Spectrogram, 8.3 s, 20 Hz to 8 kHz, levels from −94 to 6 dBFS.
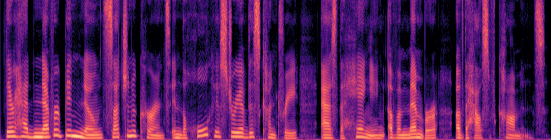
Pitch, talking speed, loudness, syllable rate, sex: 200 Hz, 190 wpm, -18 LUFS, 5.2 syllables/s, female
